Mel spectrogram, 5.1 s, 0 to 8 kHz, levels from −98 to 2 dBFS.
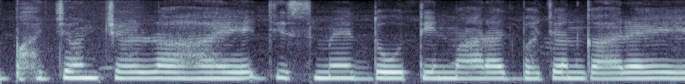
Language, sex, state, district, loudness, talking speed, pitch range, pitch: Hindi, female, Chandigarh, Chandigarh, -15 LUFS, 140 wpm, 215-225 Hz, 215 Hz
